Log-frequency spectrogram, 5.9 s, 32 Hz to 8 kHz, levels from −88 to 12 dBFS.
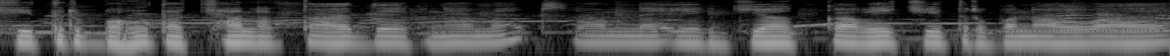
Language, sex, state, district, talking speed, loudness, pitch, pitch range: Hindi, male, Bihar, Araria, 175 wpm, -32 LUFS, 120 Hz, 115-120 Hz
